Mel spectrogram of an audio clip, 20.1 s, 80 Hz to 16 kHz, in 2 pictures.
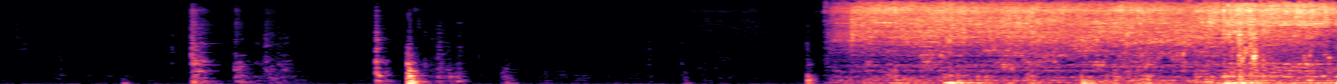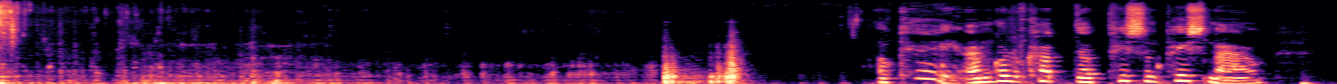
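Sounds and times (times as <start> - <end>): tap water running: 6.2 - 14.9.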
